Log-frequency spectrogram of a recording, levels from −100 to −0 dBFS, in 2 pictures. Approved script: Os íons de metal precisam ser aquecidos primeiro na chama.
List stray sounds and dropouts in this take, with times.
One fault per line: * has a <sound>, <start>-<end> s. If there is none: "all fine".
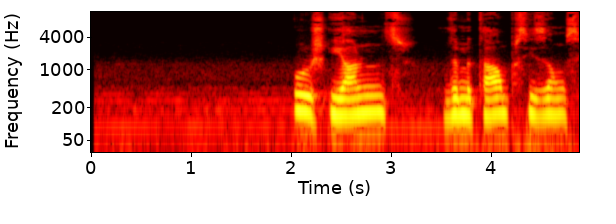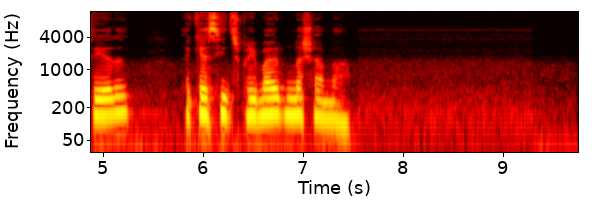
all fine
